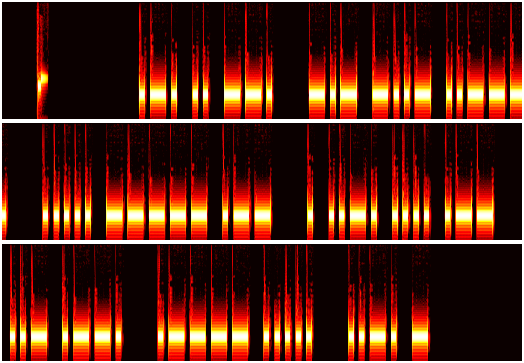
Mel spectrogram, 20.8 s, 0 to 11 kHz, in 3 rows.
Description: Morse code, heard as a keyed tone, about 17 wpm, 700 Hz. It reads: RIG KX2 50W EFHW UP 15 FT
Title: K1USN SST QSO Practice 17wpm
